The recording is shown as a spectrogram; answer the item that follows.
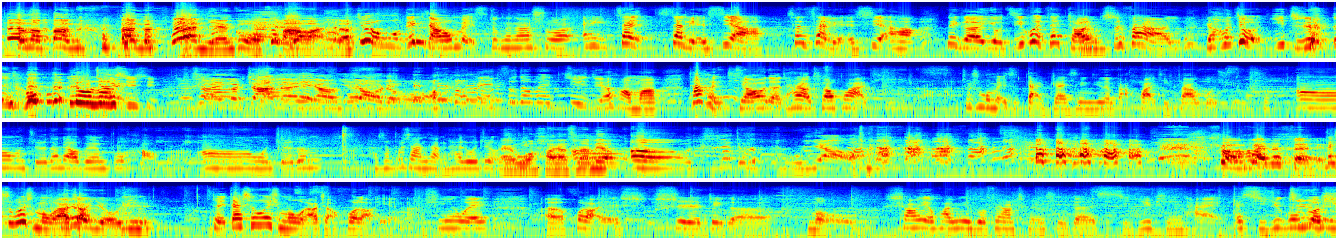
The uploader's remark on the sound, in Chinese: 本期节目录制的过程中由于太过好笑，主持人和嘉宾笑得过于放肆，在吸收了大家诸多批评意见后，我们调整了一稿音频，基本解决了笑声刺耳的问题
